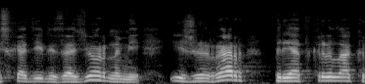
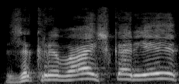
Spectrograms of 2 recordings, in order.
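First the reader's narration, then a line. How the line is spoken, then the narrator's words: Shouted, grandfather. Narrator (Russian): крикнул дедушка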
